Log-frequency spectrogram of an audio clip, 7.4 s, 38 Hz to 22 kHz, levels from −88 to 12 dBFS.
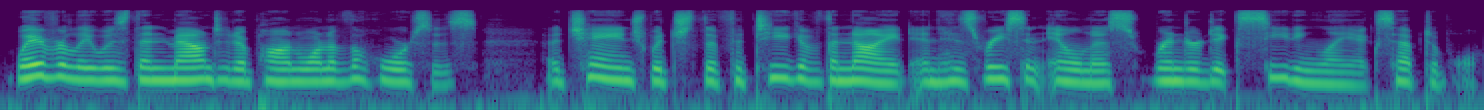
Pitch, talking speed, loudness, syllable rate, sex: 205 Hz, 195 wpm, -19 LUFS, 6.2 syllables/s, female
